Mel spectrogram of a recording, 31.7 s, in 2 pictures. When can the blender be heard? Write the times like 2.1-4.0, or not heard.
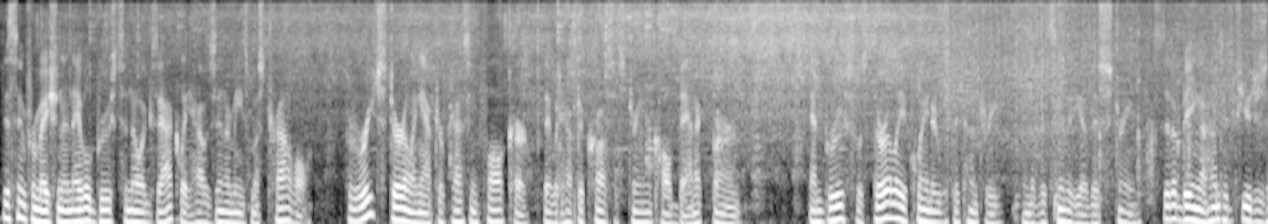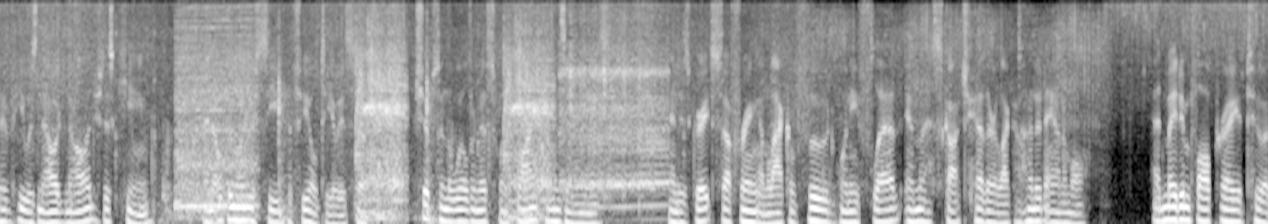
17.5-24.4.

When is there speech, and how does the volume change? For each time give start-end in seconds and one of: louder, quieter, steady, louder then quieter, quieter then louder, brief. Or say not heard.
0.0-31.6 steady.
